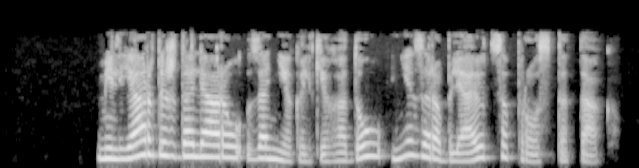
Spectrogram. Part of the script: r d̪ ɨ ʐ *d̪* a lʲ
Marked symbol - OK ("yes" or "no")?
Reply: yes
